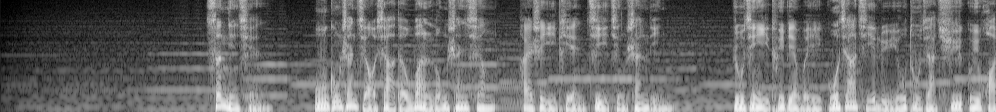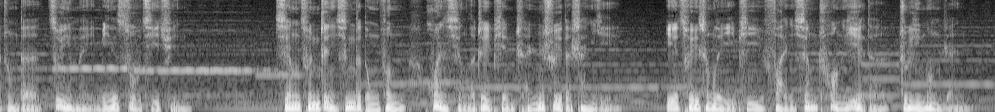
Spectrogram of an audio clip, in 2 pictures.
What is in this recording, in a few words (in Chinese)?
男 人物解说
